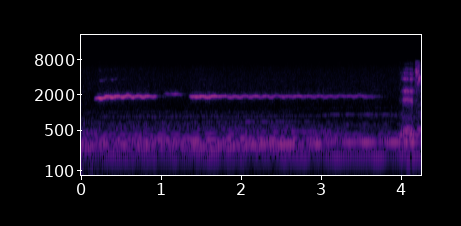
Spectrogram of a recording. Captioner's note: whistling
